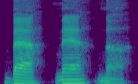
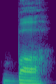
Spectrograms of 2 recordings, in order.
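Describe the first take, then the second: First: "banana" drawn out, first a reduced to uh; slow schwa banana. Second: "Ba-na-na" split into three even beats; syllable by syllable. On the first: Teacher modelling the schwa in a word, slow and careful. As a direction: stretch "banana" slowly with a weak first syllable. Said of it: "But it's pronounced". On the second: Teacher breaking the word into syllables, spelled-out beats. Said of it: "so the word is actually". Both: Shown as a demonstration.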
